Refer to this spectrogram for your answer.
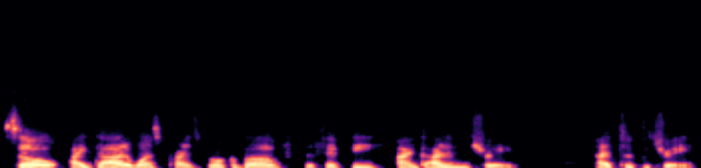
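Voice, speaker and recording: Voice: mid-range voice, steady tone, moderate pace, no echo. A stock trader with the hiccups, giving a casual weekly recap of trades in a loose, rambling way with plenty of fillers. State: has the hiccups. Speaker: stock trader hosting a channel. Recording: dry, tinny phone-like audio.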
